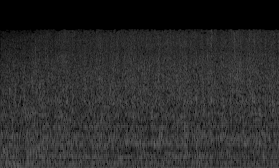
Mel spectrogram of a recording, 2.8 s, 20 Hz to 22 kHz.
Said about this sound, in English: A lot of this water spilling onto the ground has traveled a long way to get here. The Central Arizona Project pumps water from the Colorado River, 230 miles away.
